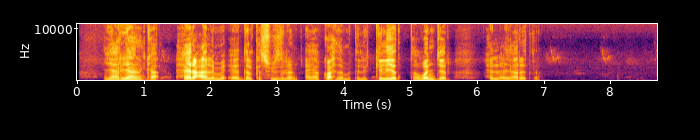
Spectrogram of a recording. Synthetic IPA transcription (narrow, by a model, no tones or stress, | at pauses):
ʕɪjaːɾɪjaŋkʰɐ̰ | hɛːɾʕɑːlɐmɪ̰ʔɛːd̪ɐlkʰɐswisɛlɐnd̪ʔɐ̰jaːkʰɔːħd̪ɐmɐt̪ʰɐlɛjkʰɛlɪjɐt̪ʰɔβɐnt͡ʃɛr | ħɪlʕɪjaːɾɛːd̪kʰɐn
